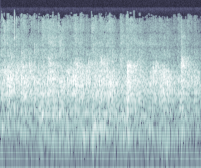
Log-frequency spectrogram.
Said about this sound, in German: Man sieht hier vorne die Schülerinnen, fast alle Schülerinnen, die am Montag dabei waren, sitzen hier. Also erstmal herzlich willkommen auch euch, dass ihr da seid. Vielleicht auch mal einen Applaus für die.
